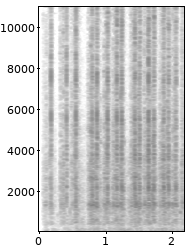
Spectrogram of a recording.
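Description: Typewriter-style typing sound effect: a rapid, fairly even run of key clicks, roughly ten a second, laid under text being typed onto the screen.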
